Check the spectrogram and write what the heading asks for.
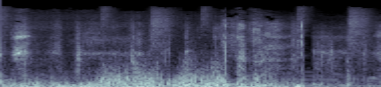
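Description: A runner's footfalls on a dirt trail, a few steps a second, with wind buffeting the action camera's microphone.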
